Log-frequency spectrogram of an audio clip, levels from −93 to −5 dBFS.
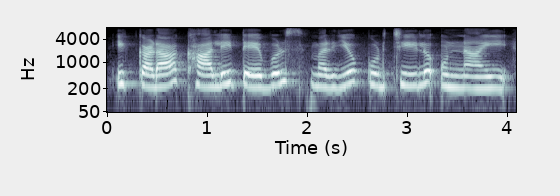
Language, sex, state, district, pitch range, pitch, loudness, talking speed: Telugu, female, Telangana, Hyderabad, 225-275 Hz, 245 Hz, -16 LUFS, 90 wpm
